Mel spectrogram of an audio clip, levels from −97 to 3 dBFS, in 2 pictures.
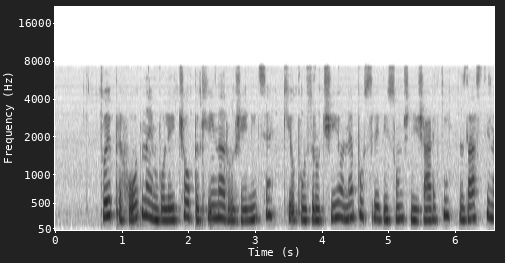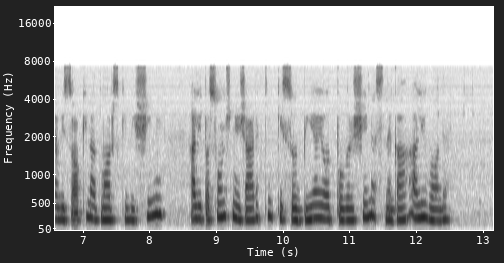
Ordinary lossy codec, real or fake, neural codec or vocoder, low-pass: none; real; none; none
